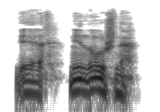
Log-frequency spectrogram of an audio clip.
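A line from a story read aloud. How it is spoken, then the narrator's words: Quiet reply. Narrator (Russian): тихо ответил Андрей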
